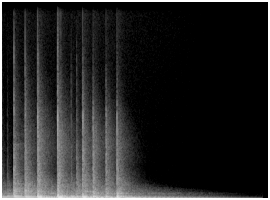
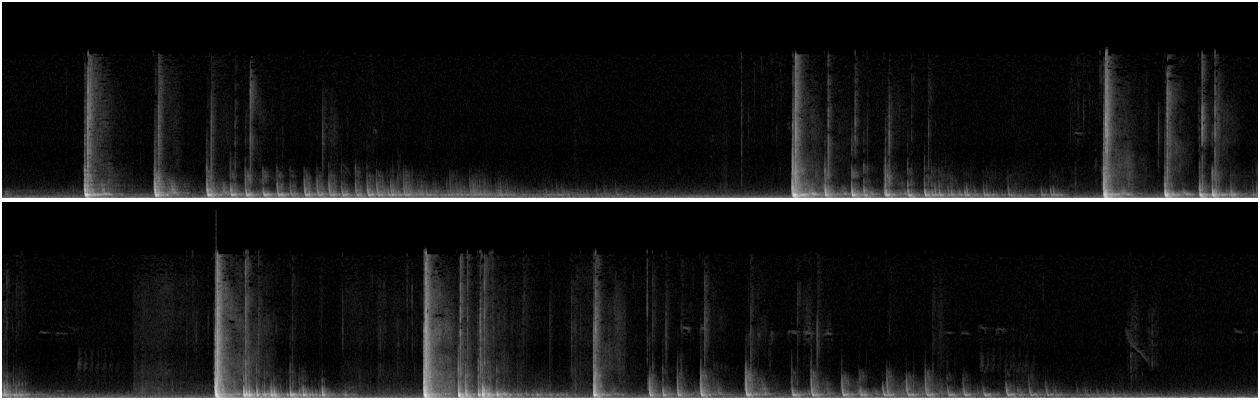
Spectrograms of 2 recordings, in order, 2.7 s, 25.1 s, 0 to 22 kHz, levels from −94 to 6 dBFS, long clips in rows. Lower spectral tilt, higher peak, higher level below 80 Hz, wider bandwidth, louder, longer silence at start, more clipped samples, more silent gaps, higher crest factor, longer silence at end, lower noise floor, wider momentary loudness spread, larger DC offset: first, -7 dB/octave vs -5.5 dB/octave; about the same, 0 dBFS vs 0 dBFS; first, -32 dBFS vs -44 dBFS; about the same, 16.5 kHz vs 16.5 kHz; first, -16 LUFS vs -26 LUFS; second, 0 s vs 0.8 s; neither; neither; second, 16 dB vs 30 dB; first, 0.65 s vs 0 s; second, -50 dBFS vs -54 dBFS; second, 20 LU vs 25 LU; neither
